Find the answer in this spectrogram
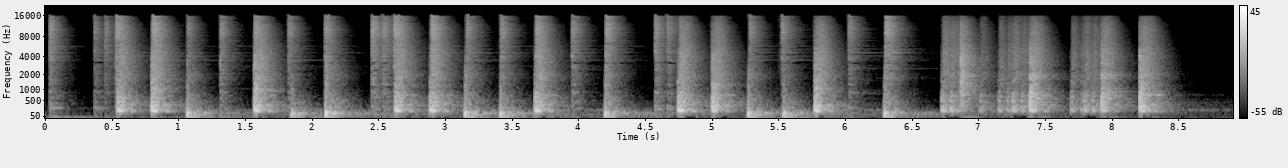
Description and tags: supra beat straight double snare
A drum beat from the 60s with double beat snare, hihat and pop kick. Ludwig Supraphonic used.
